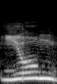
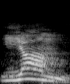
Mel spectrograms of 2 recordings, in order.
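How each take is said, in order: First: The vowel sounds like 'o', as in 'yong'. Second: The vowel sounds like 'a', as in 'yang'. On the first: The speaker calls it wrong. "আমরা ভুল করে ইয়ং বলি" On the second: The speaker calls it right. "But এটা হবে ইয়াং"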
